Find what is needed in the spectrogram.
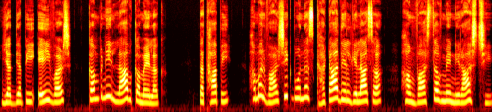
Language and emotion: Maithili, sad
